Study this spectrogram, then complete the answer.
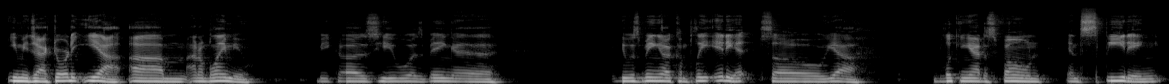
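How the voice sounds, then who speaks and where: A man's voice: a little high, warm tone. A man from the United States, chatting casually on a live stream and answering viewer messages.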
